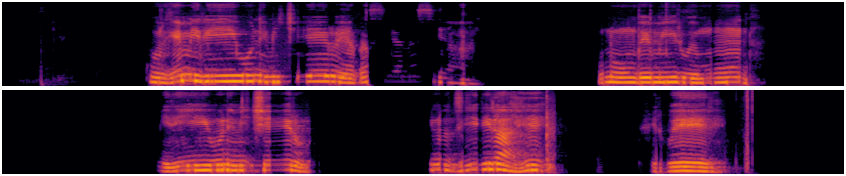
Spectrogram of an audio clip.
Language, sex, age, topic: Ndau, female, 50+, health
